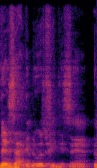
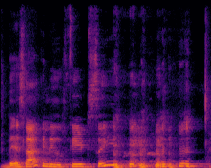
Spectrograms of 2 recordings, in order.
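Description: First: Lowball pawn dealer. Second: Drawn out, slow, laughing lowball offer; slow pawn dealer voice. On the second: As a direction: stretch it out like a pawnbroker. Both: Retold or imitated. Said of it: "That didn't sound like something".

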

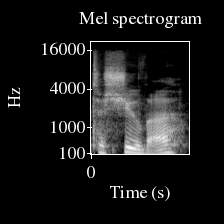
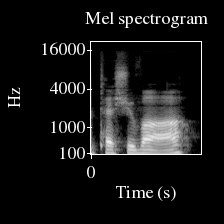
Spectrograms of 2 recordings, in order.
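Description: First: Teshuva with stress on the middle SHU; teshuva, ending on an unstressed vuh; teshuva pronunciation. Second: Teshuvah stressed on the final VAH; teshuvah, ending on a long open ah; teshuvah variant pronunciation. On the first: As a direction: say teshuva as tuh-SHOO-vuh. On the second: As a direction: say teshuvah as teh-shoo-VAH. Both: Shown as a demonstration. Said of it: "How do people say it".

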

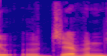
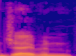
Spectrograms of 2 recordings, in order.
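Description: First: "Jevon" with a short E; alternative pronunciation. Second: "Javen" with a long A; alternative pronunciation. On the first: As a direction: say "Jevon" with a JEV start. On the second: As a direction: say "Javen" with a JAY start. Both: Shown as a demonstration. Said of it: "Javen, whatever".

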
